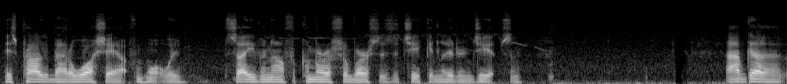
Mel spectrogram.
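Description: No technical faults can be heard anywhere in this audio.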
